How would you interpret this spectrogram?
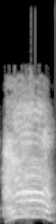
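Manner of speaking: imitated high, loud scream; sudden scream. Retelling a silly video to the team, sudden scream. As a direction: let out an abrupt mock scream. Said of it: "Just screams out loud".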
